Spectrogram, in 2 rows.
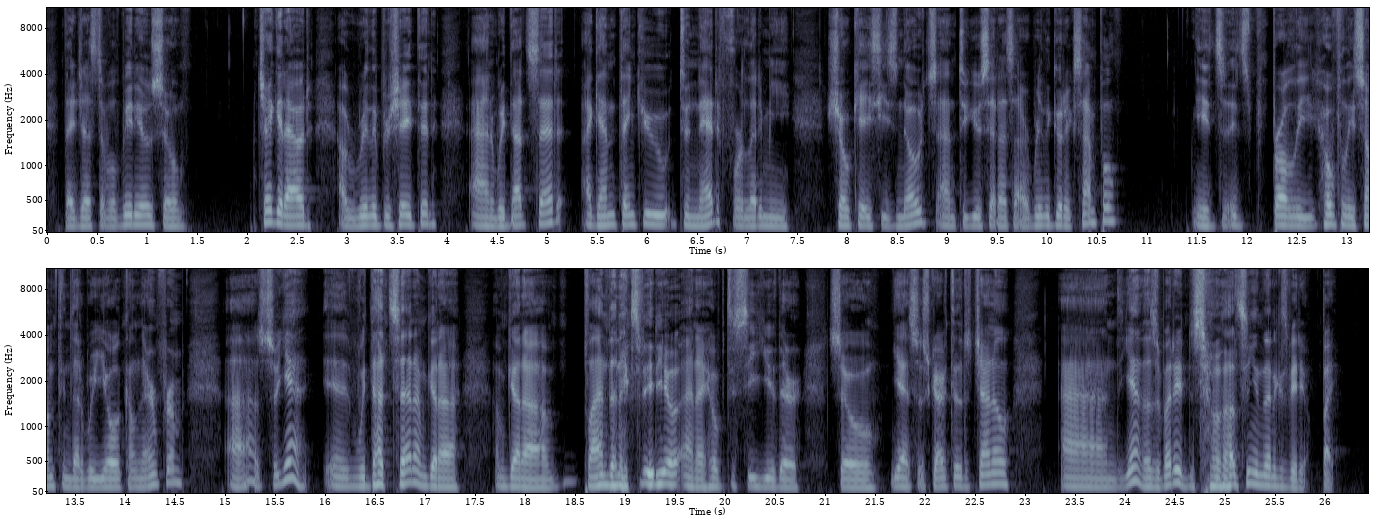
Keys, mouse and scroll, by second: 12.3 Escape, 12.5 k.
